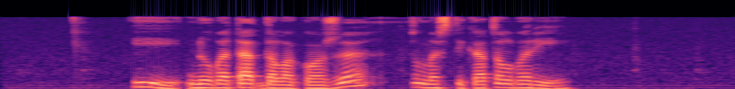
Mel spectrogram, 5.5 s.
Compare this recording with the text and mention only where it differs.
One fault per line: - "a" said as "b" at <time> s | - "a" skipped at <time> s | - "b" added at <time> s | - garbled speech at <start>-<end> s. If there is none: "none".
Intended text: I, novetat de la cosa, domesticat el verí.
none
